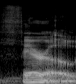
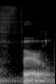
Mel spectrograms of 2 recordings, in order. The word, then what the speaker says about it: Pharaoh: Faroe dog, not feral dog. – Like an Egyptian pharaoh.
